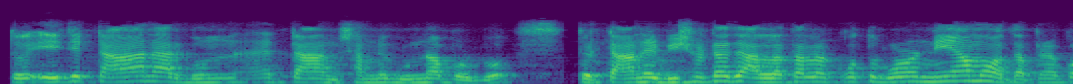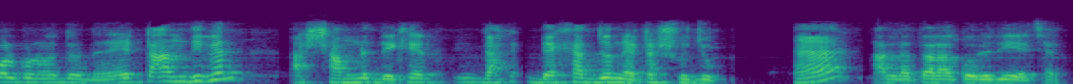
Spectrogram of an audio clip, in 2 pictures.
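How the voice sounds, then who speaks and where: A man teaching Arabic letter reading, spelling out syllables slowly and often checking with his students. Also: high voice, bright, forceful tone. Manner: slow drawn-out syllables, frequent checking "right?". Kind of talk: spelling-out recitation lesson. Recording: muffled lo-fi sound.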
